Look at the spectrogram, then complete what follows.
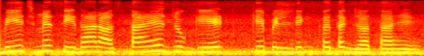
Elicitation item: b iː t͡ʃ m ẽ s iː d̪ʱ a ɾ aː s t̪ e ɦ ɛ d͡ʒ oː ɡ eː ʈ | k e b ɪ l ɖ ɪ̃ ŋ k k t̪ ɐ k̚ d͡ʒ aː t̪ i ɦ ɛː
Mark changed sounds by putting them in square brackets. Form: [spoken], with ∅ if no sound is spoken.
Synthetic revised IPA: b iː t͡ʃ m ẽ s iː d̪ʱ a ɾ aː s t̪ [a] ɦ ɛ d͡ʒ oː ɡ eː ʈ | k e b ɪ l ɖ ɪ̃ ŋ [ɡ] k t̪ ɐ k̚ d͡ʒ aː t̪ [a] ɦ ɛː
